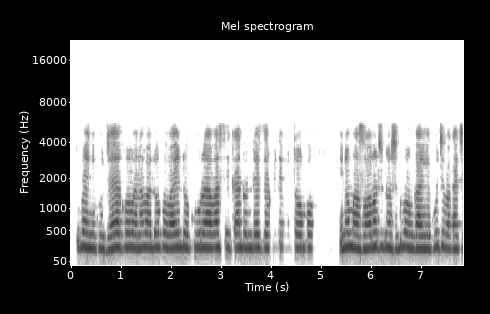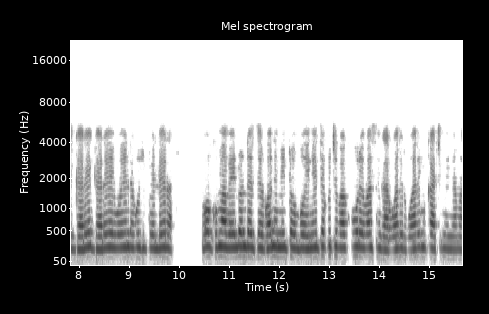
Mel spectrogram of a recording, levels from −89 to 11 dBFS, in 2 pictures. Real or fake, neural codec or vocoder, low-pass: real; none; 5.4 kHz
